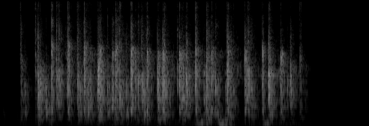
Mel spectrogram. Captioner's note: attendees applauding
